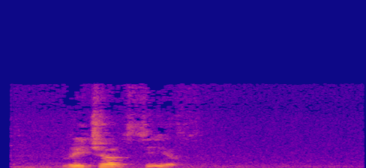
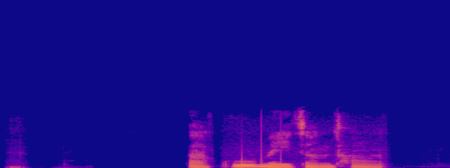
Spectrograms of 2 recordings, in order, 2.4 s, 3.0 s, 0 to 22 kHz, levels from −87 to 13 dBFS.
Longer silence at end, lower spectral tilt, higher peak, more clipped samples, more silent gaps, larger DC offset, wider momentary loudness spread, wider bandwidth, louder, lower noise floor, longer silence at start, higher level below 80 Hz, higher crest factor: first, 1.25 s vs 0.45 s; about the same, -5.5 dB/octave vs -6 dB/octave; first, -2 dBFS vs -10 dBFS; neither; second, none vs 0.71-1.20 s; neither; about the same, 9 LU vs 11 LU; first, 11.5 kHz vs 8 kHz; first, -17 LUFS vs -25 LUFS; second, -50 dBFS vs -70 dBFS; first, 0.4 s vs 0.05 s; about the same, -54 dBFS vs -56 dBFS; about the same, 18 dB vs 18 dB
